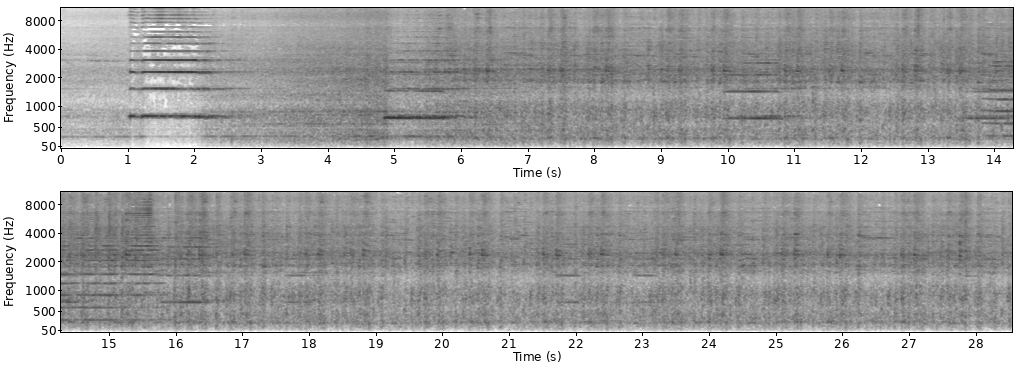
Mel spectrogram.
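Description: A passenger train's locomotive sounds its horn in several blasts during the first half, some short and some held, while the train approaches. Then the long train's coaches pass close by with a steady rumble of wheels on rail and clattering over the rail joints.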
